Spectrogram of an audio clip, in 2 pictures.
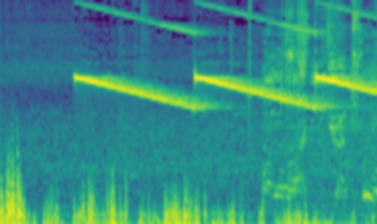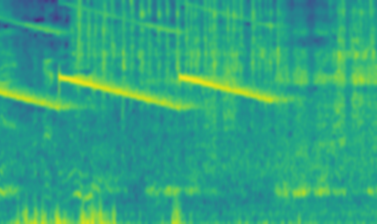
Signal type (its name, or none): none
